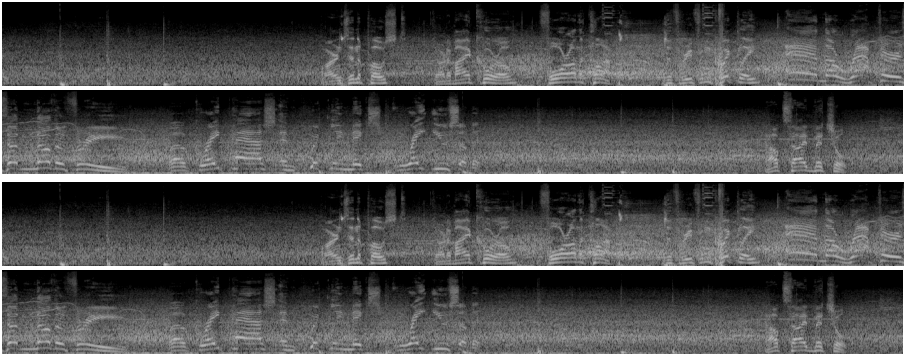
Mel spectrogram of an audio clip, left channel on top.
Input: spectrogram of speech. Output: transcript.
Barnes in the post, guarded by Okoro. 4 on the clock. The 3 from Quickly. And the Raptors, another 3. Well, great pass, and Quickly makes great use of it. Outside Mitchell.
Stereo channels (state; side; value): identical; both; correlation 1.00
